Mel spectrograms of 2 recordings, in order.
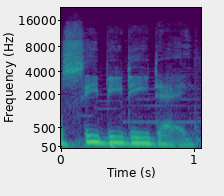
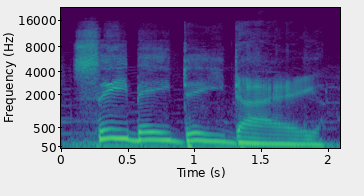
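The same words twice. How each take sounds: First: It is said in a plain everyday accent. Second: It is said in a put-on foreign-sounding accent.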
